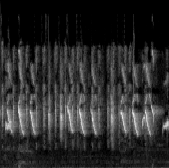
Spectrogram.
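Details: Flowerpecker singing clearly, a recording meant for master training and bird luring: a steady series of high, sharp downslurred chips, roughly four per second, ending in a short thin whistle.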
